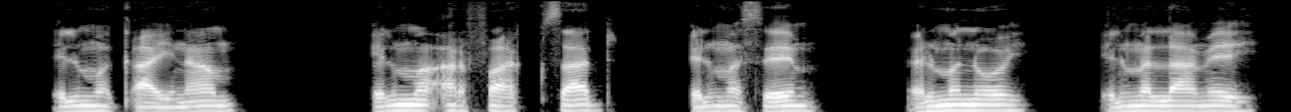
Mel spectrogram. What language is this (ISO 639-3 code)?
orm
